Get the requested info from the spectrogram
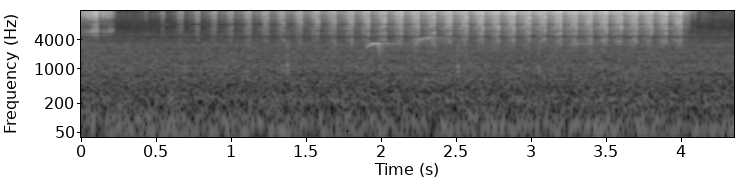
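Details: Naki-inago grasshopper, a male, singing from grassland by scraping hind legs on wings, producing a steady four-second run of quick, evenly spaced high rasping pulses that grow slightly louder, with a faint bird note in the middle.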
